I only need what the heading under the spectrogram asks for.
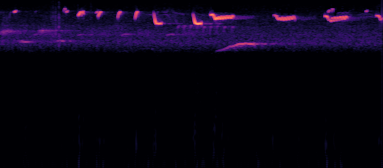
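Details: Short-toed treecreeper singing: thin, very high, sweet notes in quick succession, some slurred, building into short trilled phrases, with faint background hiss.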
